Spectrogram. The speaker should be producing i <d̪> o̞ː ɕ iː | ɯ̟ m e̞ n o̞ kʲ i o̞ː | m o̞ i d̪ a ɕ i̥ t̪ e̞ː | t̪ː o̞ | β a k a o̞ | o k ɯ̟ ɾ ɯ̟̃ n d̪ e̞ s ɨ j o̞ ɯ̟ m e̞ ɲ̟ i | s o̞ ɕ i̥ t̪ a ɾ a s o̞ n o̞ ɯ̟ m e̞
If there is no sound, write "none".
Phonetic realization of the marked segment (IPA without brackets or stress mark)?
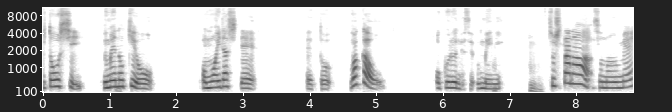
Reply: t̪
